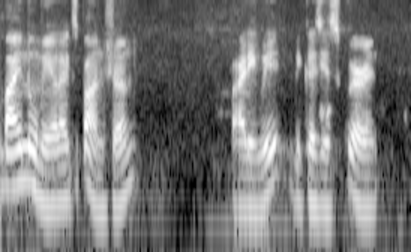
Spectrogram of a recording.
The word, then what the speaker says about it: binomial: That's the proper way to say it. It's binomial expansion.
